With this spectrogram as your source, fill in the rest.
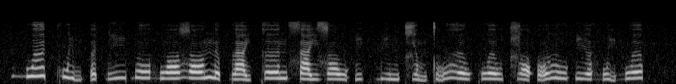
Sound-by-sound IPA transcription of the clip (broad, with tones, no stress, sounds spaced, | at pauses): h w əː˦˥ t̚ k w ḭ˧˨ m ʔ ə˨˩ t̚ ɣ i˧ ɓ o˧ h w ɔ˨˦ z ɔ˨˦ n ə˨˩ p̚ l a˧˩ j k əː˧ n s a˨˩ j z ɔ˨˩ w ʔ i˨˩ k̚ ɓ i˨˩ m t͡ɕ ə˧˩ m t̪ ṵ˧˥ ɣ ə˨˩ w k w ə˨˩ w t͡ɕ ɔ˧˩ ʔ o̰˧˥ l u˨˦ ʔ i˨˩ ə̯ h w ḭ˧˨ h w ə˦˥ p̚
